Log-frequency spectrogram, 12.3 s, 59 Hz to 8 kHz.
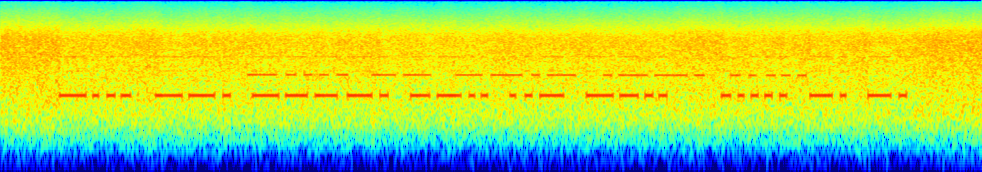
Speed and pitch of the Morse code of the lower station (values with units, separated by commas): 13 wpm, 530 Hz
